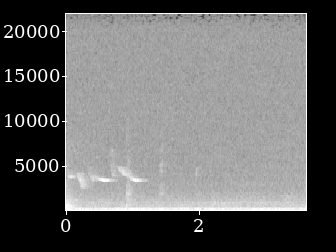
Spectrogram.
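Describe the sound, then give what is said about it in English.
A few faint, high-pitched bird chirps sound outside, clustered in the first second, then fade into a quiet, steady low background rumble with no one speaking. “Some birds outside.”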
